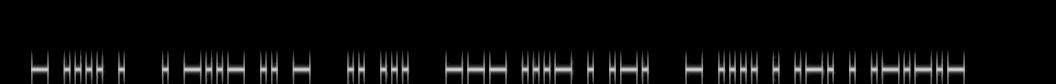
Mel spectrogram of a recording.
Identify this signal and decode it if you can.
Morse code, heard as a keyed tone, about 22 wpm, 700 Hz. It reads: THE EXIT IS OVER THERE.
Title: Sentences from Top 1100 Words 22wpm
